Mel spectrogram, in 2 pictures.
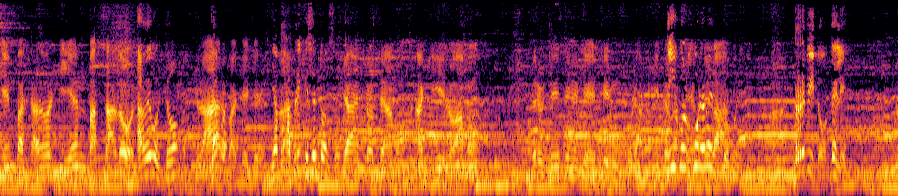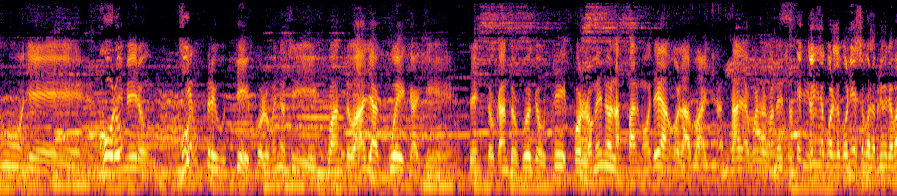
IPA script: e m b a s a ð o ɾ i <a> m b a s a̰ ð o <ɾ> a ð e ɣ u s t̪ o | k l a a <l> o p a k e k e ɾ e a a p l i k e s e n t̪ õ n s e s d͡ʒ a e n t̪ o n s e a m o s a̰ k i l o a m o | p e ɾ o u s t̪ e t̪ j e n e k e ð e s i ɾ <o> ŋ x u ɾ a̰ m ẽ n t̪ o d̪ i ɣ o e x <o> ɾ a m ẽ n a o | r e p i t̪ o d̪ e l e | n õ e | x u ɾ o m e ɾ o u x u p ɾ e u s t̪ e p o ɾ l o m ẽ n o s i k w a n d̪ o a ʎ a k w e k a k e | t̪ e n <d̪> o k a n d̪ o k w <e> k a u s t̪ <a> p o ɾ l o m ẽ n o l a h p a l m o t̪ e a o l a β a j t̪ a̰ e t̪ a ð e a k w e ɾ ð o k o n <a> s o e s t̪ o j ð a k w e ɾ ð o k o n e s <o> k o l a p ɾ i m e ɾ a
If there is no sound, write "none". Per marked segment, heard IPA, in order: e, ɾ, ɾ, u, u, t̪, e, e, e, o

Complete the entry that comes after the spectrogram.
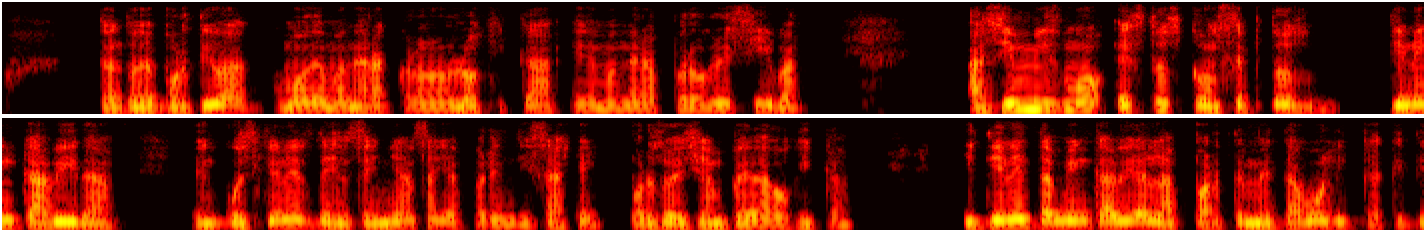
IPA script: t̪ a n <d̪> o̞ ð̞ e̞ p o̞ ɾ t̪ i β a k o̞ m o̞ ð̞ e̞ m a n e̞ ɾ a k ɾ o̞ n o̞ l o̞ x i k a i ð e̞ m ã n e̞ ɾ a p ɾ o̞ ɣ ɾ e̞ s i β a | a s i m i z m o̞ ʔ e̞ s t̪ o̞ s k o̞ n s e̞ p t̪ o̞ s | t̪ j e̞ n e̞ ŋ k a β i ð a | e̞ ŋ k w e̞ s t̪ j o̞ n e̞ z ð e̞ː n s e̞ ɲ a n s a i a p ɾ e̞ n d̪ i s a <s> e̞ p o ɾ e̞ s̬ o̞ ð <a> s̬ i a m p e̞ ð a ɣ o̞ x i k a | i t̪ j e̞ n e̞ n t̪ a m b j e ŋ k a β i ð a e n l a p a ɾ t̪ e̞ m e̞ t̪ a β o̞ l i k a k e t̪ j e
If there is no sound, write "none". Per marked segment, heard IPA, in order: t̪, x, e

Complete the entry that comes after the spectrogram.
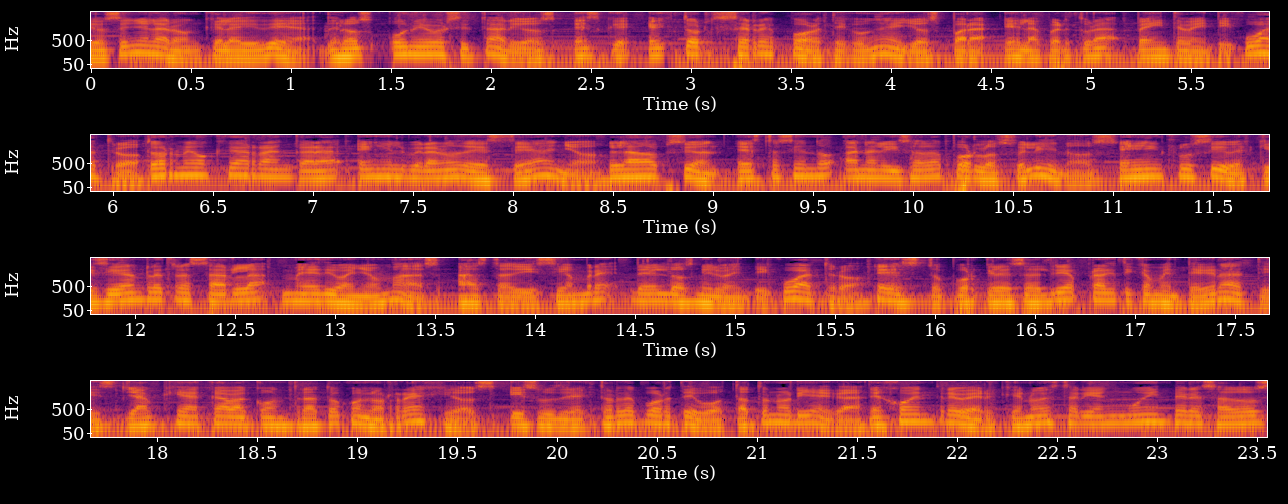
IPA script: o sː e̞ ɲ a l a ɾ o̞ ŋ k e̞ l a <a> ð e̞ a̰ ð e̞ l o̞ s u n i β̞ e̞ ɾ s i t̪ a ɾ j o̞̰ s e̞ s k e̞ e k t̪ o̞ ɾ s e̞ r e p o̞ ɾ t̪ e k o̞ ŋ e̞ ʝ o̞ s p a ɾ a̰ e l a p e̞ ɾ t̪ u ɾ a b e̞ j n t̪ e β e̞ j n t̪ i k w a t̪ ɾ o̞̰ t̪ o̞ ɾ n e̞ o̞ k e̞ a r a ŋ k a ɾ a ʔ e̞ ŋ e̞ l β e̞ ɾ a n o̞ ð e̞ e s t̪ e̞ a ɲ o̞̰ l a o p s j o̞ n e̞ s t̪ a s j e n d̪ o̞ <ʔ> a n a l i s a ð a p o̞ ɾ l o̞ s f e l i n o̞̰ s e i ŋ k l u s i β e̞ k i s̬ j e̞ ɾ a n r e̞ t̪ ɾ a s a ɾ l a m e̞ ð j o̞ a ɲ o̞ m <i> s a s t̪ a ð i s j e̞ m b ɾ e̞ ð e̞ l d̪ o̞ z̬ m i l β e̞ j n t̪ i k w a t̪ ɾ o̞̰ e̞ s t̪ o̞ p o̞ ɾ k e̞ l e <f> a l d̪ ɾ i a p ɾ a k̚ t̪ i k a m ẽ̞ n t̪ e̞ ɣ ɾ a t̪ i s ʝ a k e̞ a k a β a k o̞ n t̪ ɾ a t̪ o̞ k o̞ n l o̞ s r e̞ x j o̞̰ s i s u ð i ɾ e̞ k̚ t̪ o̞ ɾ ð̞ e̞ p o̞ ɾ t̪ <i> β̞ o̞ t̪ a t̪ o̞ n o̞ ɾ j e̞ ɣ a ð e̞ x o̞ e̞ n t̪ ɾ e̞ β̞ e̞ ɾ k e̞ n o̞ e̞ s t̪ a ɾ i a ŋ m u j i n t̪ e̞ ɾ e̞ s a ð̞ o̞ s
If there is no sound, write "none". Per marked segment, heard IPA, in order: i, ʔ, a, s, i

